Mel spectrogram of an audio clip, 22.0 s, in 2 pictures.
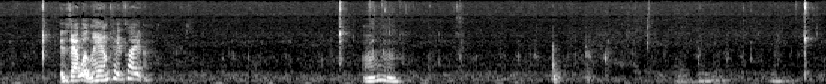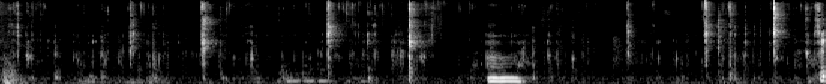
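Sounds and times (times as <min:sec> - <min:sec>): wet chewing clicks and smacks: 0:02.9 - 0:04.8, 0:05.7 - 0:22.0
person humming: 0:04.8 - 0:05.4, 0:17.5 - 0:18.0.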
